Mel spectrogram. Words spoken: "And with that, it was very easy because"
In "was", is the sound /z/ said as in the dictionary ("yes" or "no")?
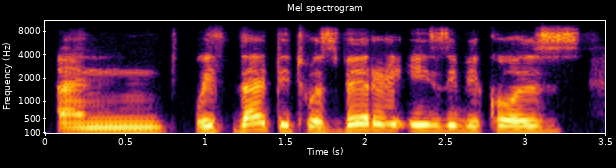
yes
